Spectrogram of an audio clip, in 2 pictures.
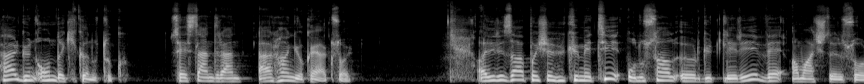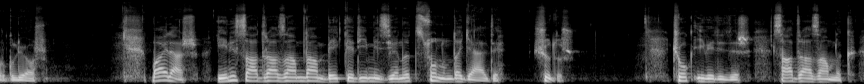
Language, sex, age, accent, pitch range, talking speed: Turkish, male, 40-59, native, 145-175 Hz, 95 wpm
